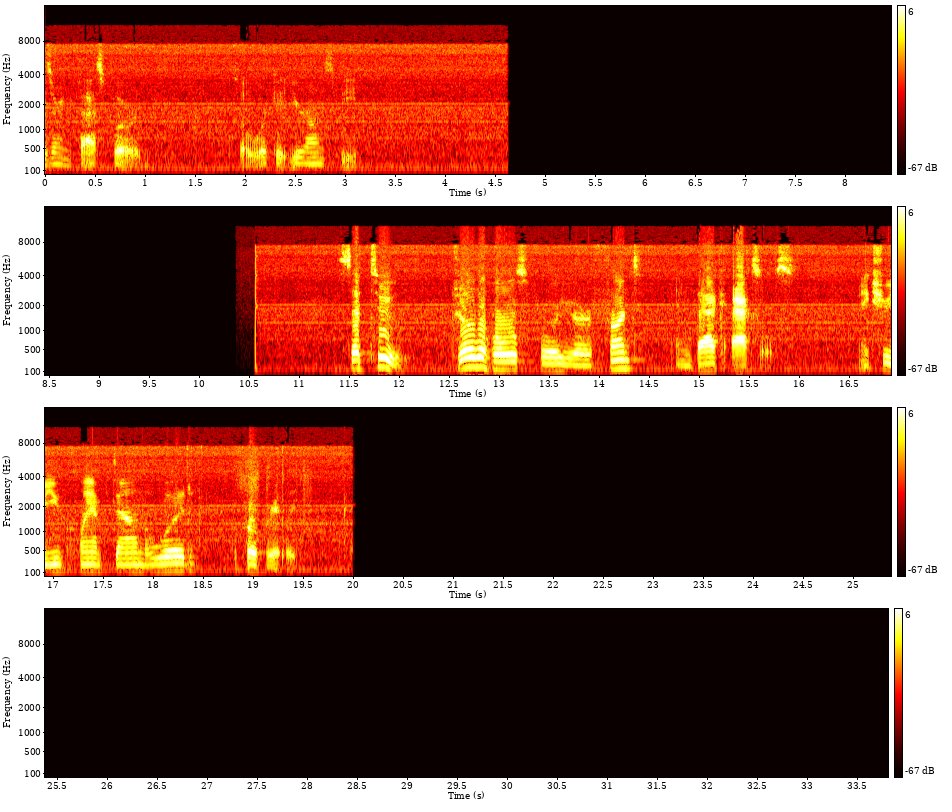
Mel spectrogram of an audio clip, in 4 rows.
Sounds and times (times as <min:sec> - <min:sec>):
Speech: 0:00.0 - 0:01.0, 0:01.9 - 0:03.2, 0:11.4 - 0:16.0, 0:16.6 - 0:19.5.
